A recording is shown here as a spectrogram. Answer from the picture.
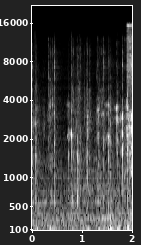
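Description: Faint typing on a computer keyboard: scattered soft keystroke clicks that come quicker in the second half.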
